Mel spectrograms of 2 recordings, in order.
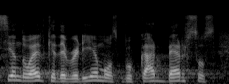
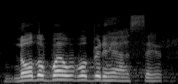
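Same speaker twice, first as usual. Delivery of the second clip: loud, raised promise never again; earnest vow; 5 semitones higher, 8 dB louder than usual. Pretend. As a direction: swear it loudly. Sinner vows never again. (promesa fuerte y exaltada)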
